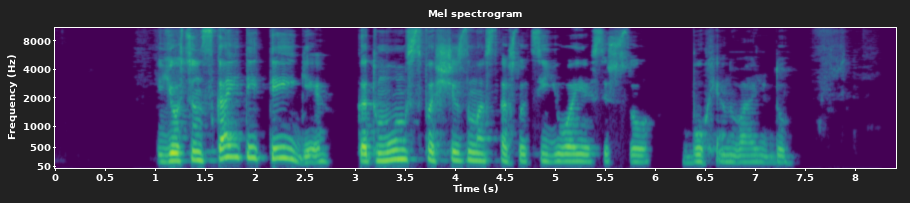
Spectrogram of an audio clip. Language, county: Lithuanian, Marijampolė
